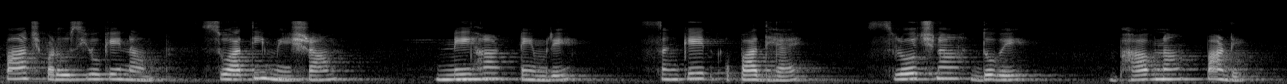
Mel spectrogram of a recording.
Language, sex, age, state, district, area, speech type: Hindi, female, 30-45, Madhya Pradesh, Balaghat, rural, spontaneous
